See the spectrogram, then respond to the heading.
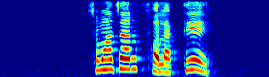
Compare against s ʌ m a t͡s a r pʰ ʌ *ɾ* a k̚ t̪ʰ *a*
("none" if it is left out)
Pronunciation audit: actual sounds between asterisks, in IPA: l, e

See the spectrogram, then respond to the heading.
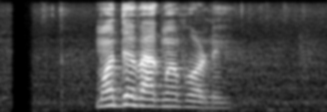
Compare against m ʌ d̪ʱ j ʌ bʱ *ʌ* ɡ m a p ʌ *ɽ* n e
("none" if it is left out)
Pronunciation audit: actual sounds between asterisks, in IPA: a, r

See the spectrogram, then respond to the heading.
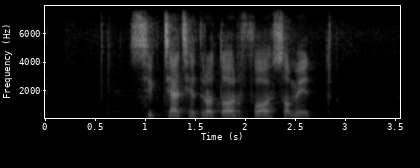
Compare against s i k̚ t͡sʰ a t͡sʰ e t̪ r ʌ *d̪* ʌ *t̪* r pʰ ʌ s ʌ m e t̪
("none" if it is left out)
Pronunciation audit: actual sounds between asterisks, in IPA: t̪, none

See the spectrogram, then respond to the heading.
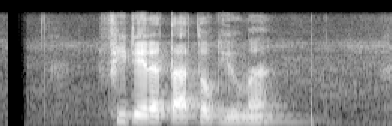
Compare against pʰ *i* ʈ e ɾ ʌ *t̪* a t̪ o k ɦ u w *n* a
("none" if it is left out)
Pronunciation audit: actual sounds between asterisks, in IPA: i, t̪, m

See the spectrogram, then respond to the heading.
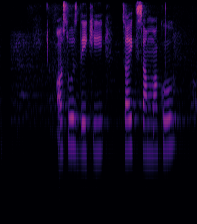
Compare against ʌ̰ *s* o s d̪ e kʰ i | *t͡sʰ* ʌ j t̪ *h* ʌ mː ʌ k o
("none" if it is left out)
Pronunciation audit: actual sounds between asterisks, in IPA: s, t͡s, s

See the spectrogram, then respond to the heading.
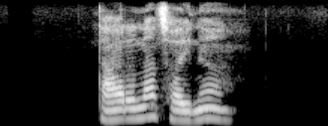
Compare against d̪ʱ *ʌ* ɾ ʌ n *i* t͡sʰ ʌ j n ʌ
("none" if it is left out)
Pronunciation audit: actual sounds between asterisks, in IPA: a, a

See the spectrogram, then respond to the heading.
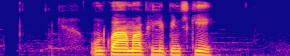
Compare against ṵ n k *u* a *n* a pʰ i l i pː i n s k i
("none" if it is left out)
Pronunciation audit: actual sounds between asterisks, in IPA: o, m

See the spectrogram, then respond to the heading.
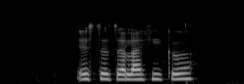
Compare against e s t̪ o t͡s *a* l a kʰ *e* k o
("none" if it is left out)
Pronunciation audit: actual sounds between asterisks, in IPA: ʌ, i

